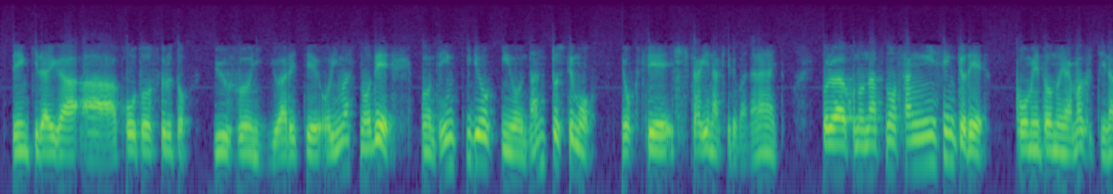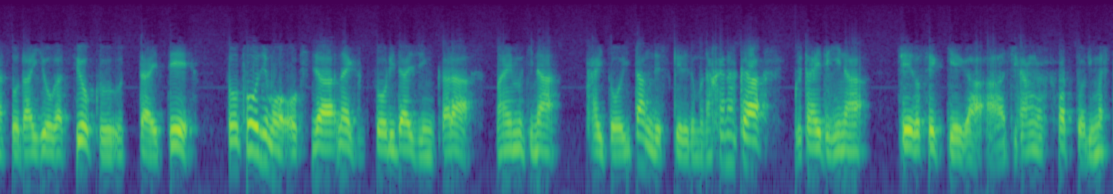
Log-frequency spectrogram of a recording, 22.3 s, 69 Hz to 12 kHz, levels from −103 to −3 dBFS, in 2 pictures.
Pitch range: 105-165 Hz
